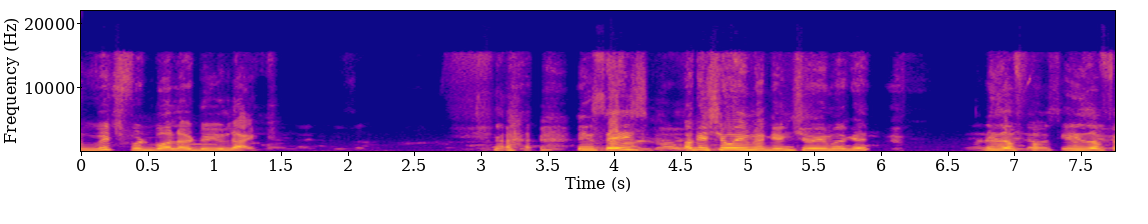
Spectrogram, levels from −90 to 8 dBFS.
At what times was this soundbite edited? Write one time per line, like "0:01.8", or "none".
none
